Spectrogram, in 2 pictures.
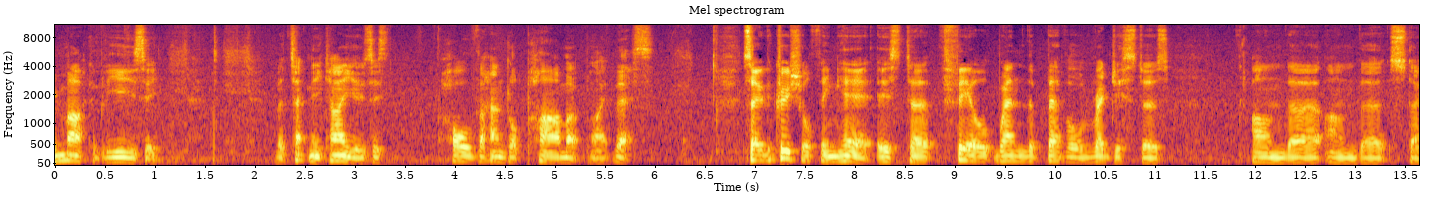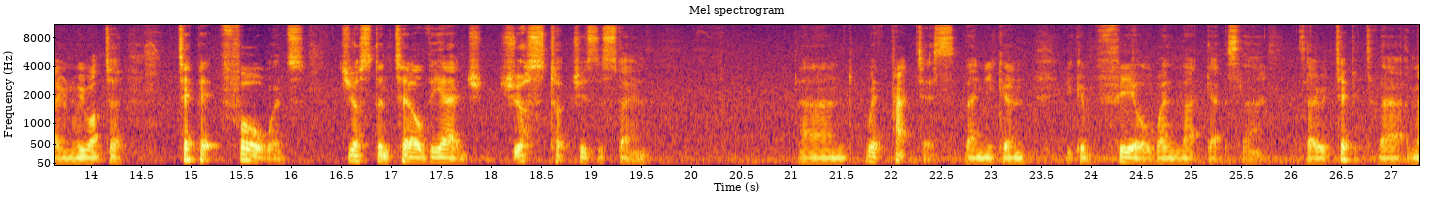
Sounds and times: Speech: 0:00.0 - 0:01.1, 0:02.2 - 0:06.0, 0:06.9 - 0:11.2, 0:11.9 - 0:19.6, 0:21.1 - 0:27.2.

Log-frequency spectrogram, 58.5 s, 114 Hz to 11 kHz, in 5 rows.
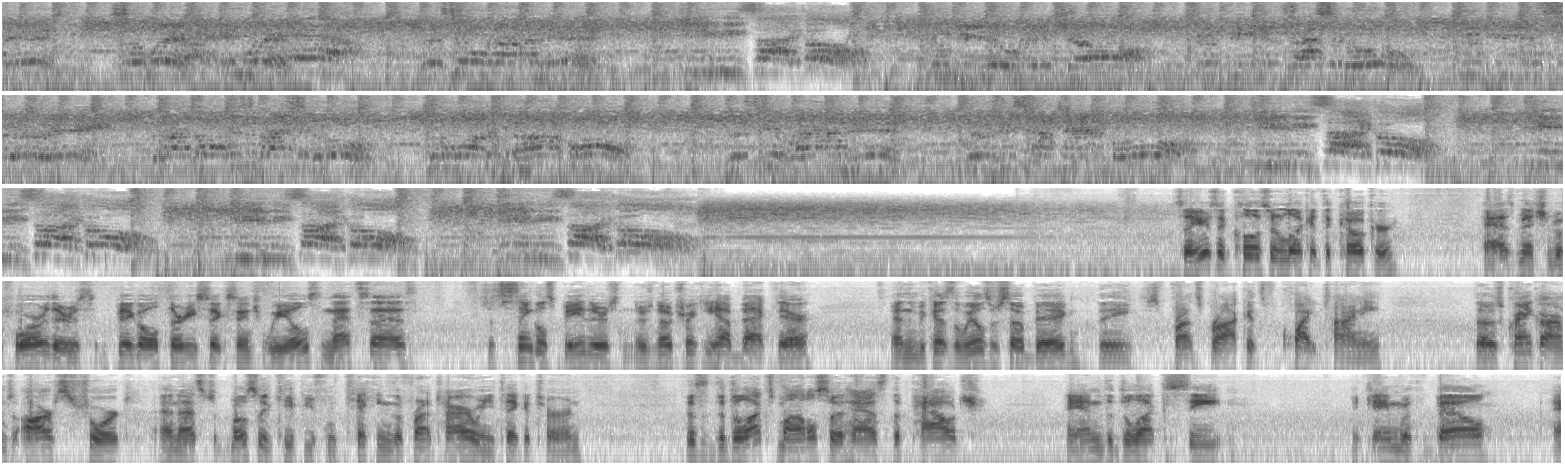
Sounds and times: Music: 0:00.0 - 0:05.5, 0:06.4 - 0:32.6.

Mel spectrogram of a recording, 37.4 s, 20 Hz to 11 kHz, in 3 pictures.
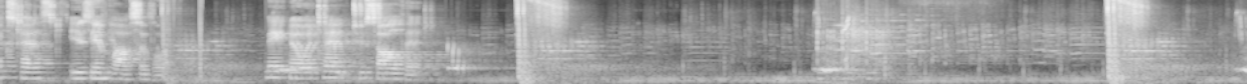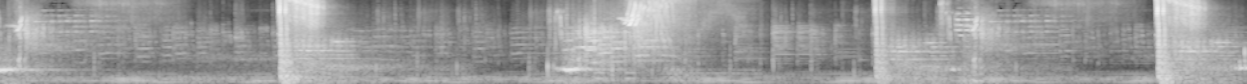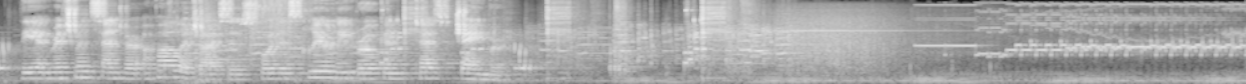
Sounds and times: Speech: 0:00.0 - 0:01.7, 0:02.7 - 0:04.4, 0:25.2 - 0:30.1
Music: 0:00.0 - 0:37.4.

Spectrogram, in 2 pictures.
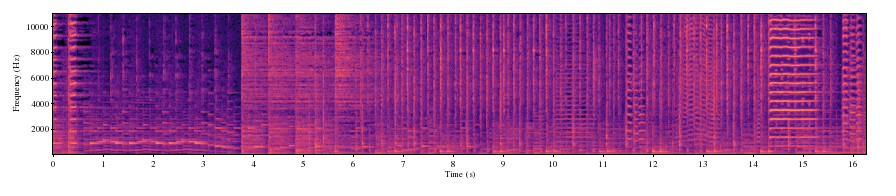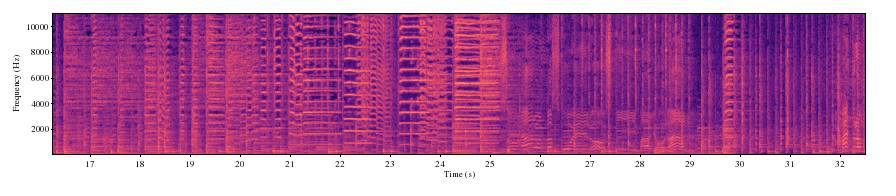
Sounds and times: Drum kit: 0:00.0 - 0:32.5
Orchestra: 0:00.0 - 0:32.5
Drum: 0:03.3 - 0:32.5.

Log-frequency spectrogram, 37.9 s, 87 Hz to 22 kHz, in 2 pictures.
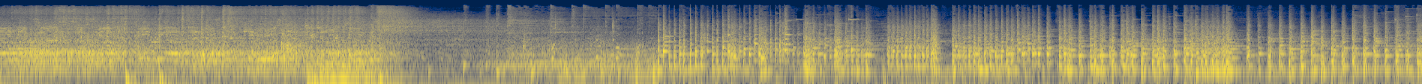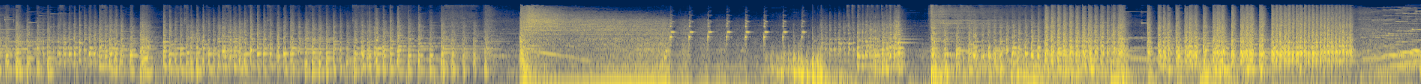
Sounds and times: Drum roll: 0:00.0 - 0:37.9.

